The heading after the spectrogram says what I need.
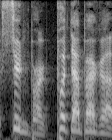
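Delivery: rough, high-pitched screaming. Retelling how an adult screamed at them at age twelve, retelling him screaming. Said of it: "he's like screaming at me like".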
